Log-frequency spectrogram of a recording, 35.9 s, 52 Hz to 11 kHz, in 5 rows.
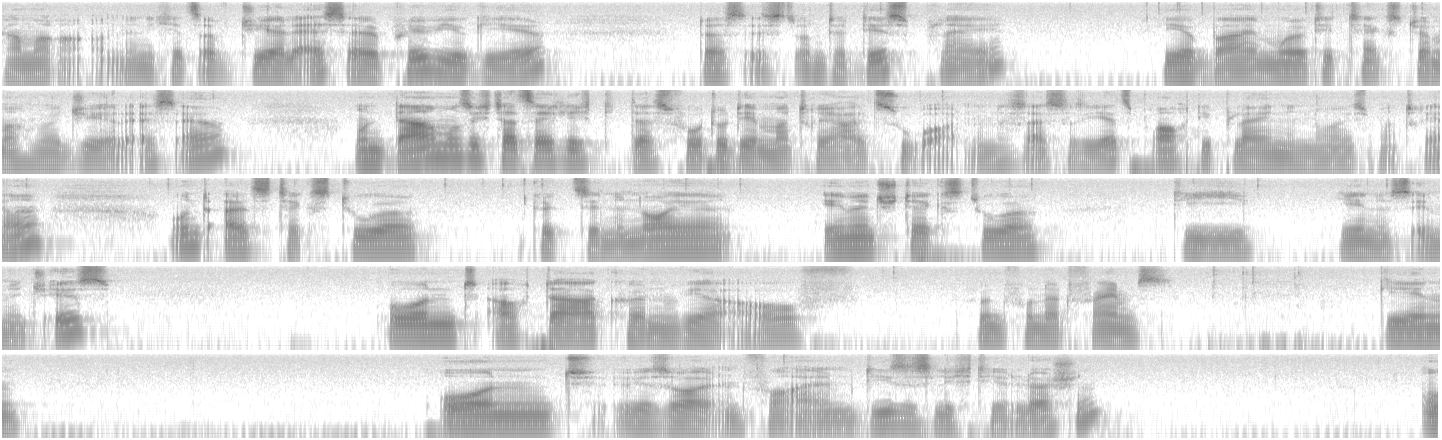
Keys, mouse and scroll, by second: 33.0 x.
